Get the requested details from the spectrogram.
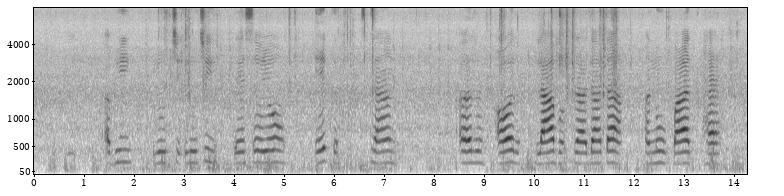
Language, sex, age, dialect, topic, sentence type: Hindi, female, 36-40, Marwari Dhudhari, banking, statement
